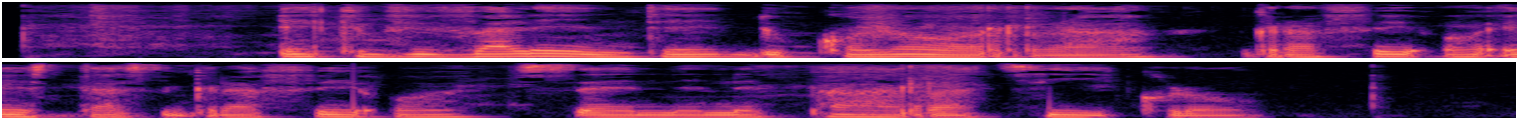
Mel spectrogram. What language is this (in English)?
Esperanto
